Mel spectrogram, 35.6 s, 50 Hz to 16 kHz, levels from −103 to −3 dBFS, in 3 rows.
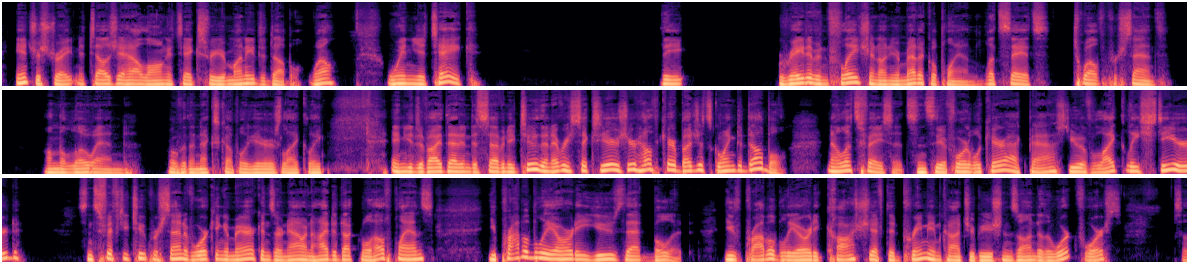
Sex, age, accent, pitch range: male, 50-69, American, 115-155 Hz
